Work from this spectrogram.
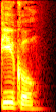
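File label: "bugle", British English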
